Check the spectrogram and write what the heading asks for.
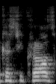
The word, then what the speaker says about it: Kirstie Kraus: Is it Kirstie Kraus? Have I pronounced it right?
